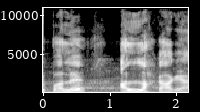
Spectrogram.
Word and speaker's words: अल्लाह: इसको हम लोग ऑल कहते हैं और ऑल उच्चारण गलत है। वास्तव में ए डबल एल का उच्चारण जो है अल होता है।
